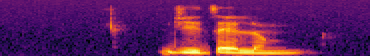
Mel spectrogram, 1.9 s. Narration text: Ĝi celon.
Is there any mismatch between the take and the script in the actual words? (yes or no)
no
